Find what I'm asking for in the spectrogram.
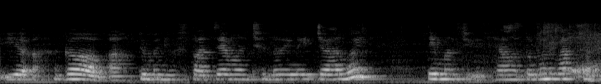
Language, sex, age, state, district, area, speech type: Kashmiri, female, 18-30, Jammu and Kashmir, Bandipora, rural, spontaneous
